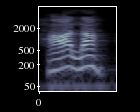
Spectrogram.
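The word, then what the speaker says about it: ہالہ: جواب، حالہ کا اصل تلفظ حالہ الف کی جگہ ہا کے ساتھ ہے۔ اس کا معنی چاند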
